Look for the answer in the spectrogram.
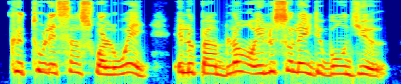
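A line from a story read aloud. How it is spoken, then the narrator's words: Exclaiming. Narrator (French): s'écria la plus leste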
